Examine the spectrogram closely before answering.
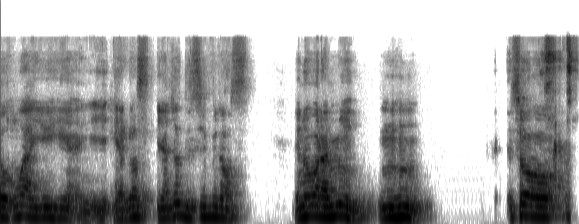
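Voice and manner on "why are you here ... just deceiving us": ordinary delivery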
